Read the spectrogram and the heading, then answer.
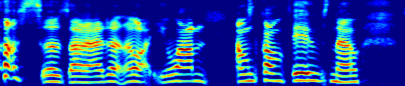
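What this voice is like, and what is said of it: Northern English accent. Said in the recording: “that's my accent... So it's my normal accent... what we want is like an authentically northern accent. And I'm like, that's what I'm giving you.”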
